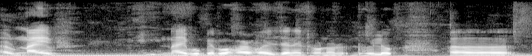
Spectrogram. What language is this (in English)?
Assamese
